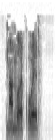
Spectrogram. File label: "nonliquid", english; adjectives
